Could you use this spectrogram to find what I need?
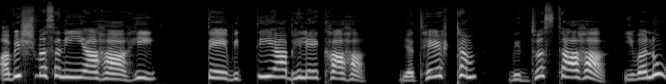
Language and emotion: Sanskrit, angry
